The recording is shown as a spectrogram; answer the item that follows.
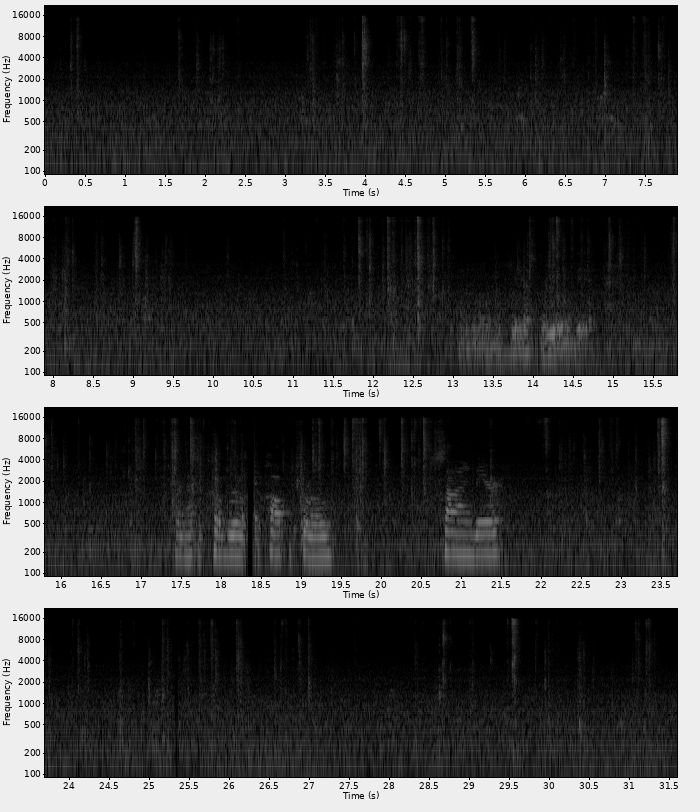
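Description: Crinkling and clicking of plastic candy packets as they are handled and tucked into a gift basket, with irregular small crackles and taps. Around the middle come a few short, low voice-like sounds.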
